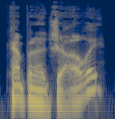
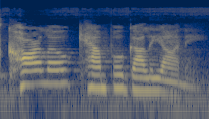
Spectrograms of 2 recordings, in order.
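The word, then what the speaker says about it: Carlo Campogalliani: It's Carlo Campogaliani. I have no idea how your mushmouth said it, but it was wrong.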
